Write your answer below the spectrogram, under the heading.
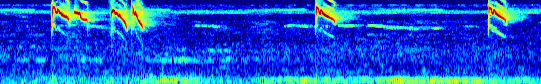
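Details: Dakun-type white-eye singing in beautiful natural surroundings: very high, thin down-slurred chirps in quick pairs, then single notes spaced about two seconds apart, over a faint low rumble.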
